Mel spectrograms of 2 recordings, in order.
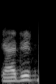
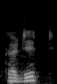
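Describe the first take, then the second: First: "कैडेट" with a full open first vowel, KAI-det; wrong pronunciation. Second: "कैडेट" with a short unstressed first vowel, kuh-DET; correct pronunciation. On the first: Teacher rejecting a common mistake, "कैडेट" said with full "कै". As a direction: say "कैडेट" with a clear "कै" at the start. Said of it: "नहीं". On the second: Teacher correcting the mistake, "कैडेट" said kuh-DET. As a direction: say "कैडेट" as "कडेट", not "कै". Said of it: "कैडेट नहीं". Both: Shown as a demonstration.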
